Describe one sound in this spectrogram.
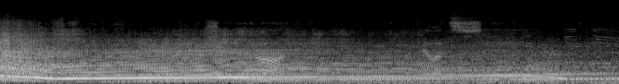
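Loud car engines roar steadily outdoors.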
